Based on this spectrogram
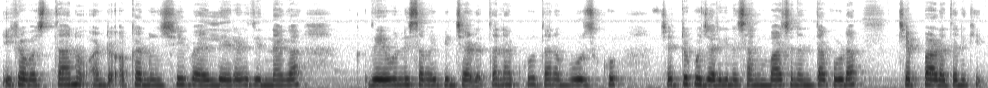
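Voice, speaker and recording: Flat-toned woman storyteller. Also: fairly high pitch, normal speed. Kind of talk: scripted narration of a mythological story.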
